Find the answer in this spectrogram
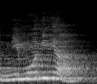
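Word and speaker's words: pneumonia: न्यू से न्यूल, आपका निमोनिया, चूंकि एन से लिटरेचर तो पी यानी उसका प्रोनाउंसिएशन आपका न्यू होता है, इसीलिए निमोनिया, लॉ से लेप्रोसी, और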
